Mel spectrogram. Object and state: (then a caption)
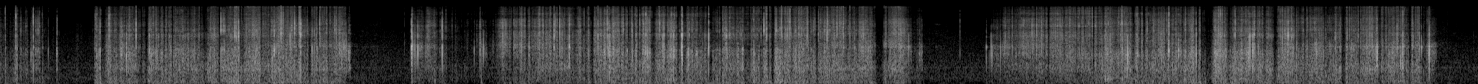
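Sand dollar shell. A dried white sand dollar, a palm-sized, thin, flat and hollow calcium carbonate skeleton held in both hands at the microphone, is scratched with long acrylic nails. The result is a bright, dry, crackling scratch in sustained bursts, separated by brief pauses of near silence.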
